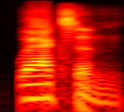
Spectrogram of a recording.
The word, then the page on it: waxen: American English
